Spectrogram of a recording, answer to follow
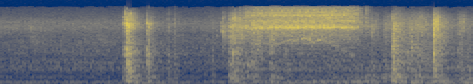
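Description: Spinning reel whirring for under a second, a high mechanical buzz, after a sharp click about half a second in.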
